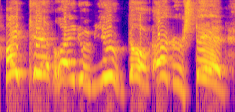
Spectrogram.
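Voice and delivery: very high, loud, slow wailing plea; imitating wailing sob. Undercover sobbing to the trafficker, very high loud wail. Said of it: "And he is just crying".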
